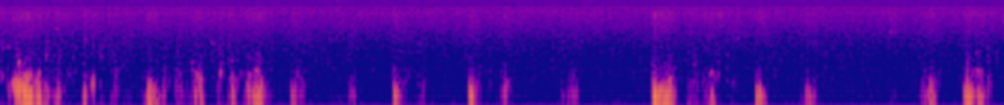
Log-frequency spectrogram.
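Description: Near silence, broken by faint, irregular low thuds and bumps.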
